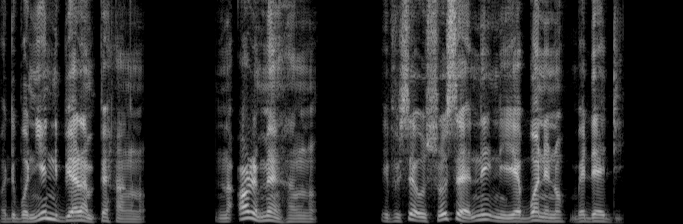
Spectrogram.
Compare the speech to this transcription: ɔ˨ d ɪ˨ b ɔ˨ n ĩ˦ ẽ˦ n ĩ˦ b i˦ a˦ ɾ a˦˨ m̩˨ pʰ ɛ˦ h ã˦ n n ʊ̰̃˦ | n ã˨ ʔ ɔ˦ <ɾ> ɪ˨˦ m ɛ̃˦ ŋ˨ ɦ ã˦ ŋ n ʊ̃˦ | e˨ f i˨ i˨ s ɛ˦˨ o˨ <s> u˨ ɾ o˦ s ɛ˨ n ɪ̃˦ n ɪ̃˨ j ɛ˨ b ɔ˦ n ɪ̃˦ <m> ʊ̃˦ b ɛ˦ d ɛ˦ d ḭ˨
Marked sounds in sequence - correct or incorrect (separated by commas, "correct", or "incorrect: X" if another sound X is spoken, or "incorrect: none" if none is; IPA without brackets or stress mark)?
correct, correct, incorrect: n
